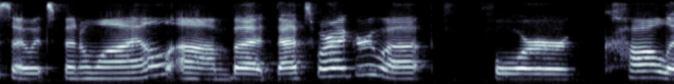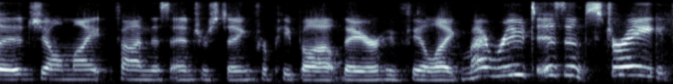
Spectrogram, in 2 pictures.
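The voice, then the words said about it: Mild South Carolina Southern accent. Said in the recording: “you might hear from my accent, born and raised in South Carolina. However, if you know anyone who's currently from South Carolina, their accents are much stronger than mine”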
